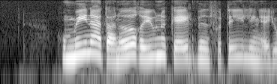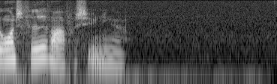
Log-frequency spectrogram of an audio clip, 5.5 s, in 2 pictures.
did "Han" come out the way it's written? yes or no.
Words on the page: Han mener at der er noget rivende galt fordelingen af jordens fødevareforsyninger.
no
